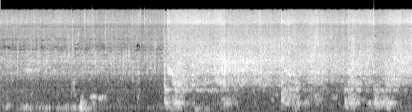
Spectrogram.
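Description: Spinach and vegetables sizzling in oil in a steel kadai, a steady hiss that jumps louder about three seconds in, when a spatula starts stirring them with soft knocks. The sizzle comes from a nearly dry dish: the water has cooked off and the oil has separated at the sides.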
